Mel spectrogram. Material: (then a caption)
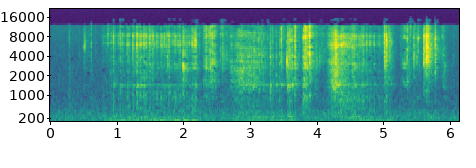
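Soap. A utility knife blade scrapes and cuts shavings from the edges of a solid green dry soap bar held in the hand. Quiet, bright, crisp scraping and crackling comes in a steady series of short strokes, with a few louder cuts near the end and almost no low end.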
